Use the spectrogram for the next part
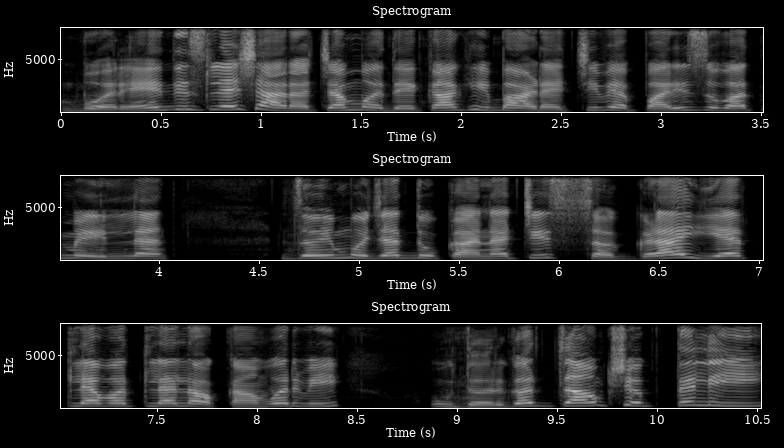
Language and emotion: Goan Konkani, happy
